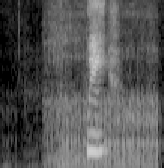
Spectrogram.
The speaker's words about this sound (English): The dogged lips of Anubis snarled at us in contempt, showing us his scary sharp teeth.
